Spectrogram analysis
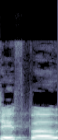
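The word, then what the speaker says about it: Schafbuch: It's S C H A F B U C H, which is pronounced Shaithbo. It doesn't look like it.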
